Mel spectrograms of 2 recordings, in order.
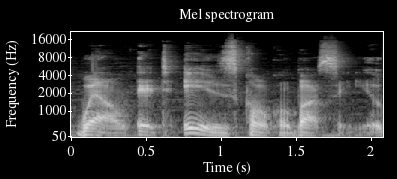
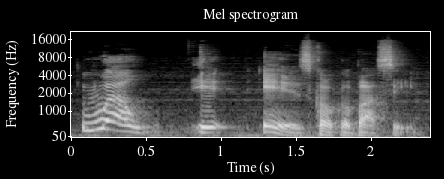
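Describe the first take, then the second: First: It is said in a darker character voice. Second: It is said in his normal voice.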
